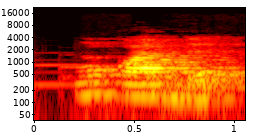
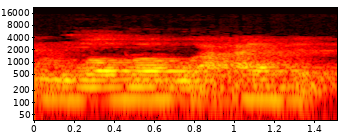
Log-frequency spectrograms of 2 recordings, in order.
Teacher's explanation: Qad, dal yang terakhir itu berarti qalqalah. Bacanya harus dipantulkan.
